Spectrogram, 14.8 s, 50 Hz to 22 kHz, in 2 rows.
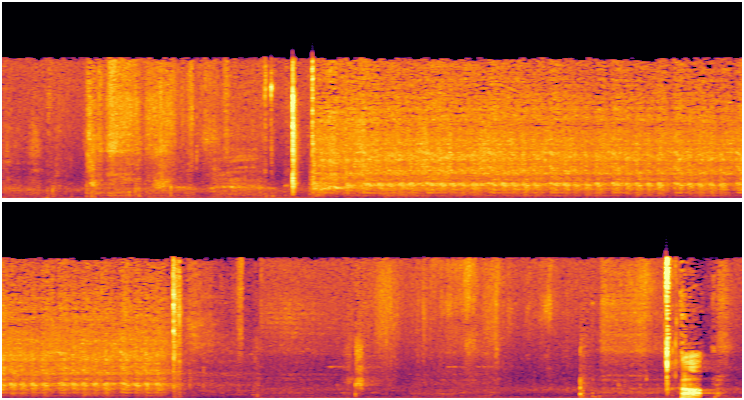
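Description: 1998 Toyota 4Runner's 5VZ-FE 3.4 L V6 cranked over by the starter with the cylinder 4 spark plug removed, for a cooling-system pressure-pulse test for a leaking head gasket. A click about three seconds in, then about six seconds of steady, rapidly pulsing cranking that stops suddenly.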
